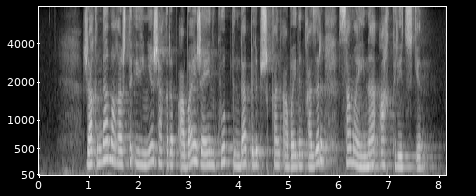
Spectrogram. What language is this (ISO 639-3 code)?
kaz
